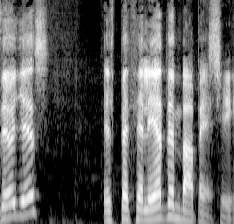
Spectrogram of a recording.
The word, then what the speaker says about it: Mbappé: Y él me dijo que era una M, eh, claro, que es como es un sonido que en España no tenemos, que no es muda, la M es suave. Entonces, ¿cómo es? Sería algo así como Mbappé.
